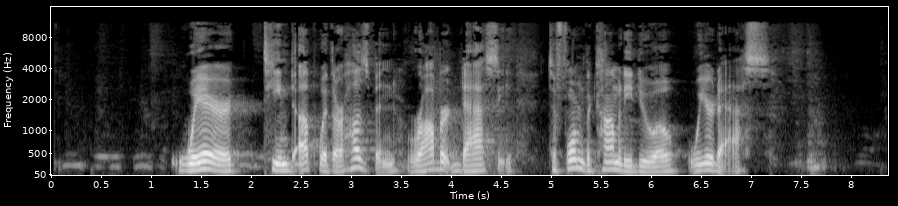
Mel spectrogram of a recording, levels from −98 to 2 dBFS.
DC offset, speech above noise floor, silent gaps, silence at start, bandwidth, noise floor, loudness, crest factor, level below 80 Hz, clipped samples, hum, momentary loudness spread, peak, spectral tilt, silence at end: under 0.1%; 50 dB; none; 1.3 s; 11.5 kHz; -66 dBFS; -17 LUFS; 18 dB; -56 dBFS; under 0.1%; none; 14 LU; 0 dBFS; -6 dB/octave; 0.7 s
